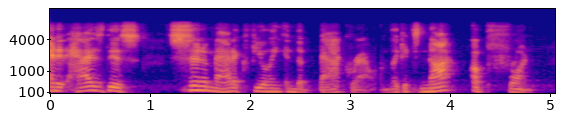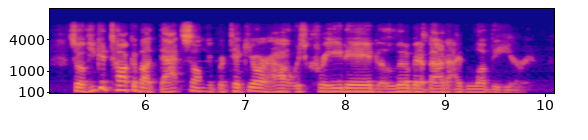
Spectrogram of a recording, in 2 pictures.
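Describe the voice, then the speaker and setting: A man talks at a fairly quick pace and a fairly high pitch. His voice is somewhat breathy, with big swings in loudness. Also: ordinary pitch variation. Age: 40s. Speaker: podcast host. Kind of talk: interview.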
